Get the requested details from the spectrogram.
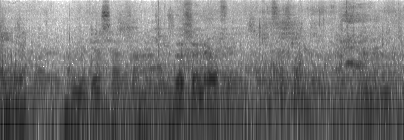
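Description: A group of young men chat and laugh nearby.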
